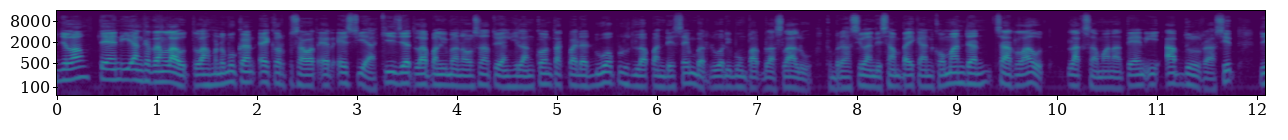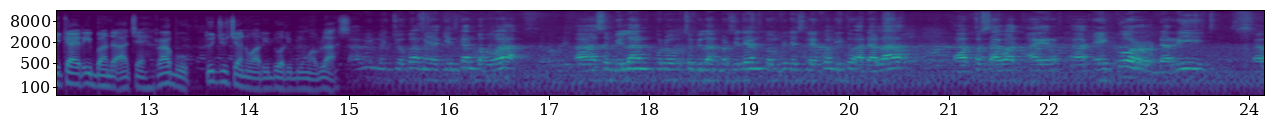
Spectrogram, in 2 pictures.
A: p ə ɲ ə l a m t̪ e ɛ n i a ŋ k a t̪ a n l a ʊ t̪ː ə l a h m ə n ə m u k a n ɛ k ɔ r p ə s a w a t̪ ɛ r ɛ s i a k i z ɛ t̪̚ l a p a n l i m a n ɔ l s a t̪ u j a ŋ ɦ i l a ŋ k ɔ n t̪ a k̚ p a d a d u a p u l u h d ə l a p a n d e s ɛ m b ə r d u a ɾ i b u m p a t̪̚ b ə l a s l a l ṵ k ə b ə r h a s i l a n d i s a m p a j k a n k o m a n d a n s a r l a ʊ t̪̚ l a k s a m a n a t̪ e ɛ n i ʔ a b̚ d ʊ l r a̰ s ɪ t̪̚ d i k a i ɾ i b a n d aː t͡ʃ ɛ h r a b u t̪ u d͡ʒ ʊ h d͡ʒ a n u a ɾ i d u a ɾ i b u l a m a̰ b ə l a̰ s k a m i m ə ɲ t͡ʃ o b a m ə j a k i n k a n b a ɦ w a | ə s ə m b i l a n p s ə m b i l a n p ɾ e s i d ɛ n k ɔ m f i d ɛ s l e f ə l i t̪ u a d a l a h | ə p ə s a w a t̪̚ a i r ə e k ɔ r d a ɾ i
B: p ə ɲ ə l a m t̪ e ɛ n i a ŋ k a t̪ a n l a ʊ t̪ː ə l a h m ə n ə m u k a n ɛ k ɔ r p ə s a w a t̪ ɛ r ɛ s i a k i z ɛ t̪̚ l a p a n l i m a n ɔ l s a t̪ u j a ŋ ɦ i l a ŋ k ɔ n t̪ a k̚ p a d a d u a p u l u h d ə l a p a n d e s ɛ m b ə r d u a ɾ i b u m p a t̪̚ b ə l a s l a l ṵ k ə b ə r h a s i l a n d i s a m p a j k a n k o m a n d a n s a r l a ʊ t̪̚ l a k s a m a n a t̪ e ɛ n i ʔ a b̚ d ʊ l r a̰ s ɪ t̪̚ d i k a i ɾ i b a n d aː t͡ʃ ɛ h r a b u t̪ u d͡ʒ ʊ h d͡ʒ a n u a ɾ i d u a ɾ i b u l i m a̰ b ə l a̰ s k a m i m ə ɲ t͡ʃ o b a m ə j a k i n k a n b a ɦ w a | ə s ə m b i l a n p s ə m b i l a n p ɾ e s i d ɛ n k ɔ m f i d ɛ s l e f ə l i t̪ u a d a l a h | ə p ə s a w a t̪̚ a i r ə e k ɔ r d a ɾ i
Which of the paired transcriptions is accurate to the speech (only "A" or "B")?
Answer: B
